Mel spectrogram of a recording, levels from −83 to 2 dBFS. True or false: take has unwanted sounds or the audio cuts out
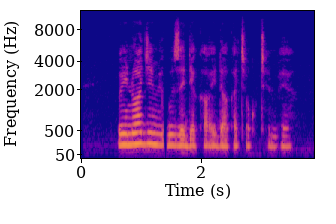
true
